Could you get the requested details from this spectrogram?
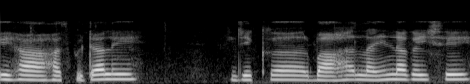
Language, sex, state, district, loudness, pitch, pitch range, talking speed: Chhattisgarhi, female, Chhattisgarh, Raigarh, -16 LUFS, 215 Hz, 205-230 Hz, 115 wpm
